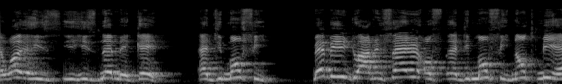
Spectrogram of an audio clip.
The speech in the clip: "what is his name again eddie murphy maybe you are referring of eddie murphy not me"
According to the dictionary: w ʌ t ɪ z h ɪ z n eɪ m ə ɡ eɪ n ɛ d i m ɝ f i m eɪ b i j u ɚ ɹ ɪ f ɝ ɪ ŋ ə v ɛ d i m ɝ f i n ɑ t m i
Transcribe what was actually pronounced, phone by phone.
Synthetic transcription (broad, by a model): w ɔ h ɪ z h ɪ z n eɪ m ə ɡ eɪ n ɛ d i m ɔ f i m eɪ b i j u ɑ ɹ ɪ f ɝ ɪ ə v ɛ d i m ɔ f i n ɑ t m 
